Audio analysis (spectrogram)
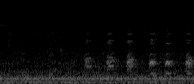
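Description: Farmyard chickens in Farming Simulator 25 give a run of distinct, fairly close clucks that grow more frequent toward the end, over a faint continuous game ambience.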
